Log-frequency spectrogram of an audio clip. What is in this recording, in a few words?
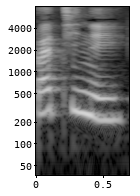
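"patiner", French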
